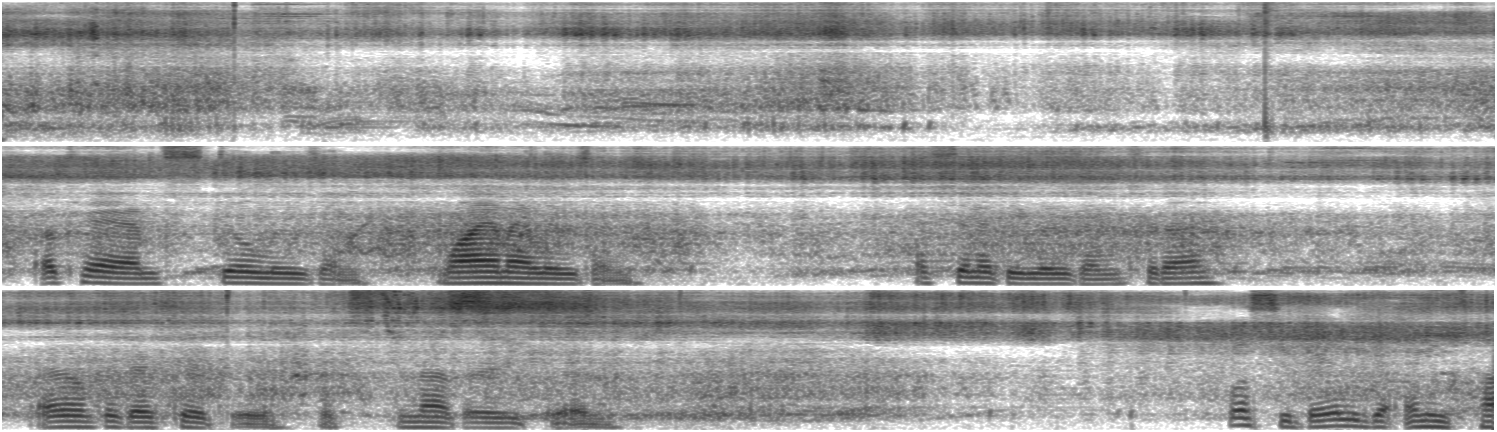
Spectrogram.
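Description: Cartoonish zaps, pops and chimes of an arcade-style game play steadily.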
